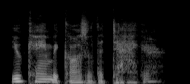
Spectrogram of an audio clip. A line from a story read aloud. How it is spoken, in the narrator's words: Matt said quietly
